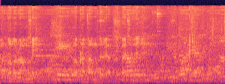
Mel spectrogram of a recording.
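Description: A middle-aged man speaks calmly and firmly into close microphones.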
